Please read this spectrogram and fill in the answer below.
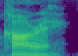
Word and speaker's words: Khare: a conversation I can speak words with Michelle Kaare hello hello I had to double check on that I was pronouncing your name right because I've learned in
